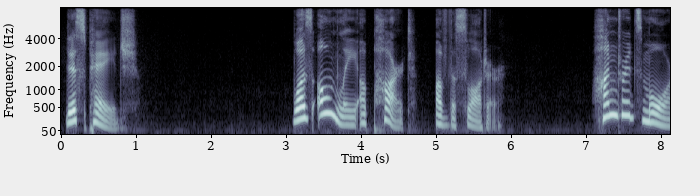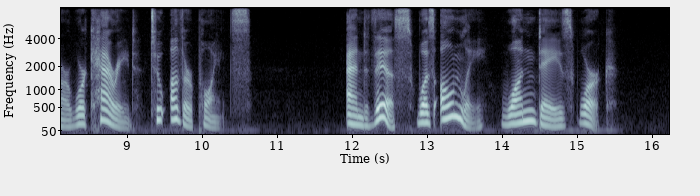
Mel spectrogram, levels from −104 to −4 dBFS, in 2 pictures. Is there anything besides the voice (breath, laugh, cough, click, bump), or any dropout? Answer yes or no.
no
